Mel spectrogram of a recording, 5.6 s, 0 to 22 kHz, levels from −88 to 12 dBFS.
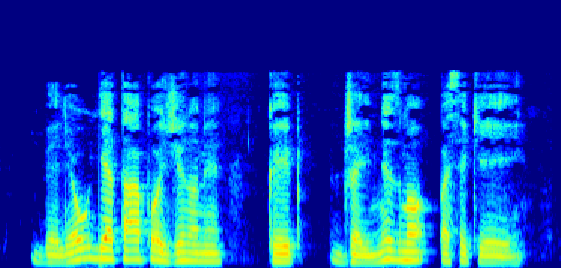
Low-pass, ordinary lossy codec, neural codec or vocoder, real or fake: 7.2 kHz; MP3, 32 kbps; none; real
